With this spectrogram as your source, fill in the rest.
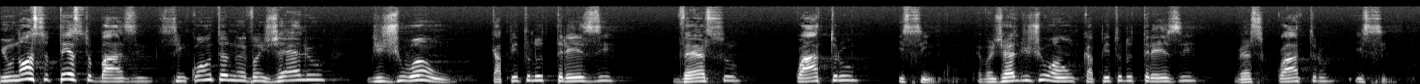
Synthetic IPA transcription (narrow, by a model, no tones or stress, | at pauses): ɪʊnɔsʊt̪est̪ʊbazɪsɪẽŋkõnt̪ɾɐnʊevɐ̃ʒɛljʊ | d͡ʒɪʒuɐ̃w̃ | kapit̪ʊlʊt̪ɾezɪ | vɛɾsʊ | kwat̪ɾʊ | ɪsḭ̃ŋkʊ̥evɐ̃ʒɛljʊd͡ʒɪʒuɐ̃w̃kapit̪ʊlʊt̪ɾezɪ | vɛɾsʊ̥kwat̪ɾʊɪsḭ̃ŋkʊ̥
